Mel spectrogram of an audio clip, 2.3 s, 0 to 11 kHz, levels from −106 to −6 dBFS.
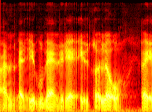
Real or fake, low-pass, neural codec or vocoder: fake; 9.9 kHz; autoencoder, 22.05 kHz, a latent of 192 numbers a frame, VITS, trained on many speakers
